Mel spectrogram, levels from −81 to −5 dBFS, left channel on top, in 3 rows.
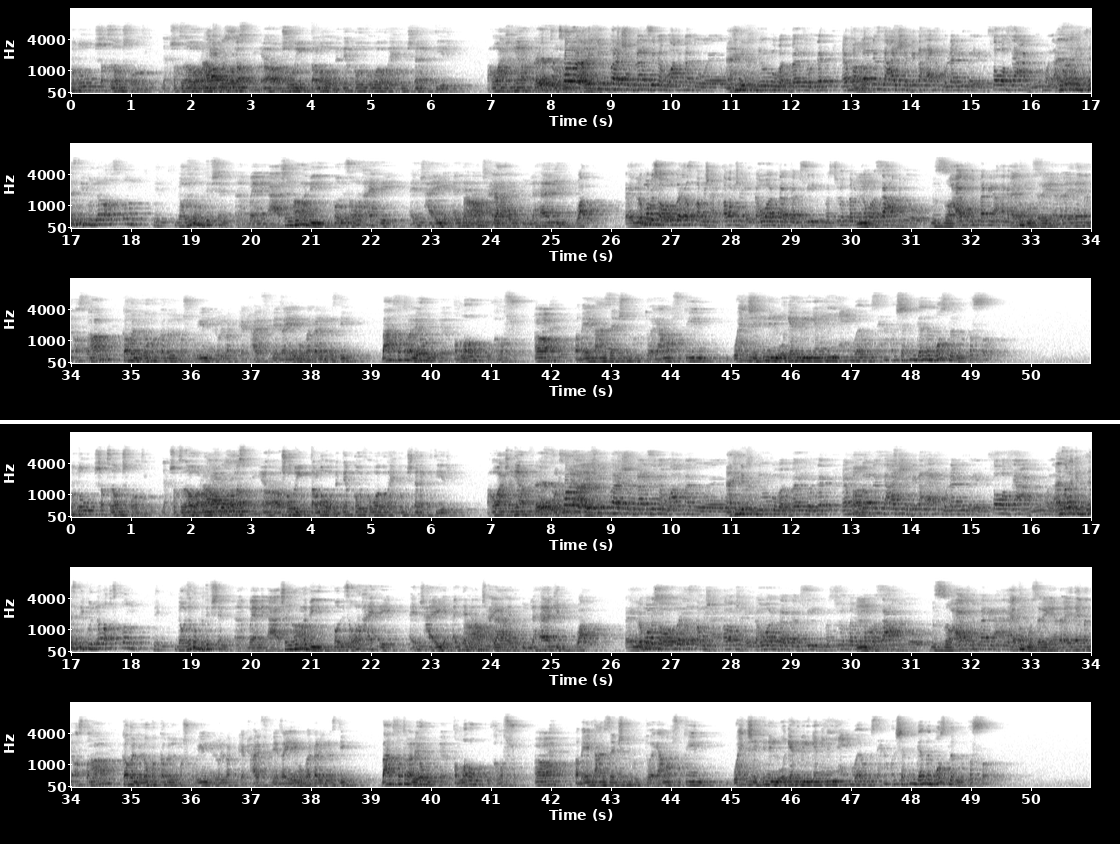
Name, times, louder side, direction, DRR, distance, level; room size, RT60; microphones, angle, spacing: voice 1, 0.0-6.3 6.9-8.7 10.9-11.7 13.0-13.3 13.7-13.8 16.4-18.1 18.4-22.3 22.6-25.3 30.1-30.4 31.3-31.7 32.6-34.4 34.9-38.6 39.2-41.4 41.9-42.0 42.4-44.6 45.0-49.3, equal, 90° right, -5 dB, 1.5 m, -25 dB
voice 2, 2.2-2.9 3.2-3.5 7.7-12.6 12.8-16.8 20.7-21.0 23.5-24.4 25.4-25.5 26.2-31.1 31.6-33.0 34.3-34.6 41.7-42.1, left 1 dB, 45° left, -5 dB, 2.9 m, -24 dB
15.0 x 9.7 x 2.7 m, 1.4 s
head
